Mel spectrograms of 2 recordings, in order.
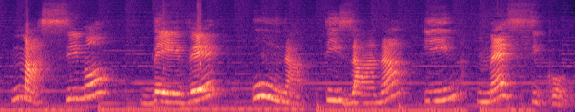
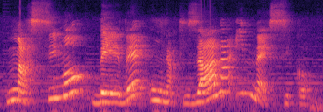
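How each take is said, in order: First: The sentence is spoken at a slower pace. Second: The sentence is spoken at a faster pace.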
